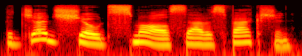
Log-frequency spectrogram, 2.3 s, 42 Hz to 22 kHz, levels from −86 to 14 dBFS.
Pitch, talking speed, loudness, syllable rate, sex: 180 Hz, 130 wpm, -18 LUFS, 4.7 syllables/s, female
